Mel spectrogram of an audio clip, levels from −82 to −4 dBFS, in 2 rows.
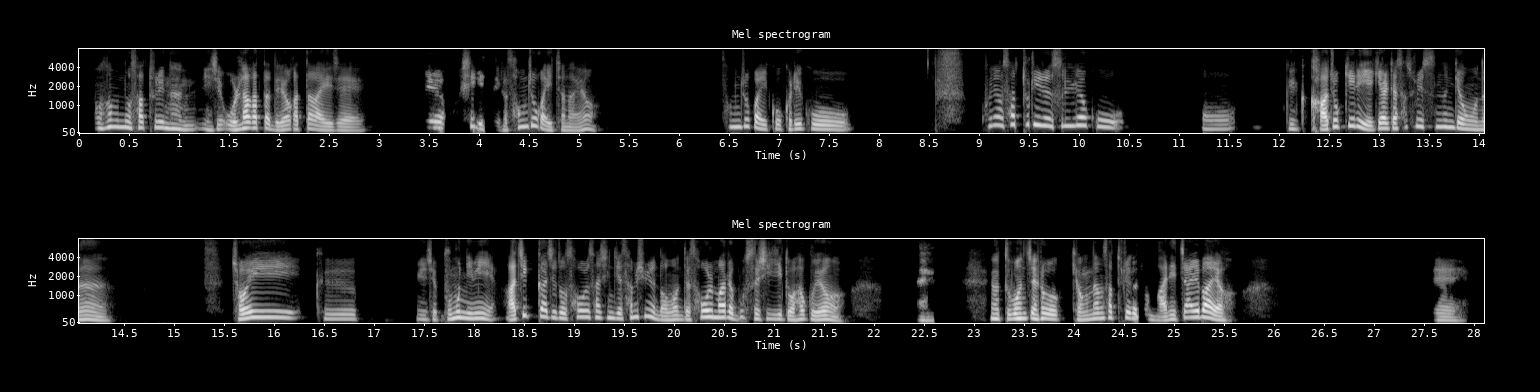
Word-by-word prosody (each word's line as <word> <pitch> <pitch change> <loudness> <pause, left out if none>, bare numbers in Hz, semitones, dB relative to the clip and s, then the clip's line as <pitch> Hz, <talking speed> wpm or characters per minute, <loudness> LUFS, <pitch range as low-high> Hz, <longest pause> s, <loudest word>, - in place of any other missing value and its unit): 경상도 220 +4 -1
사투리는 185 -7 -2
이제 145 0 -6
올라갔다 190 +7 +3
내려갔다가 150 +2 0
이제 120 -2 -4 0.6
이게 215 -1 0 0.2
확실히 250 -10 -3
있으니까 125 -5 -11
성조가 245 - -1
있잖아요. 125 +3 -6 1.2
성조가 235 -3 -1
있고 155 0 -5
그리고 155 -3 -2 1.3
그냥 285 +2 -4
사투리를 310 -2 0
쓰려고 265 -6 -2 0.8
어 155 +1 -9 0.5
그러니까 165 -3 -8
가족끼리 240 - +3
얘기할 175 +6 +4
때 185 - +3
사투리를 240 +6 -5
쓰는 235 -1 -2
경우는 145 - 0 1.2
저희 210 +2 +3
그 160 -1 -6 0.6
이제 145 -2 -7
부모님이 180 +2 +1
아직까지도 240 -9 +2
서울 230 +4 -1
사신지 200 -4 -1
30 230 +7 -3
년 215 -8 0
넘었는데 140 +2 0
서울말을 220 +1 +5
못 225 - -8
쓰시기도 160 -6 -1
하고요. 145 -6 +1 0.7
네. 115 - -4 0.6
그리고 170 -1 +2
2 160 - -2
번째로 175 -3 +4
경남 150 +7 0
사투리가 195 -2 +1
좀 135 - -11
많이 120 +5 +1
짧아요. 215 - +5 2.0
네. 115 -3 -6
175 Hz, 280 characters per minute, -22 LUFS, 145-220 Hz, 2.0 s, 서울말을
